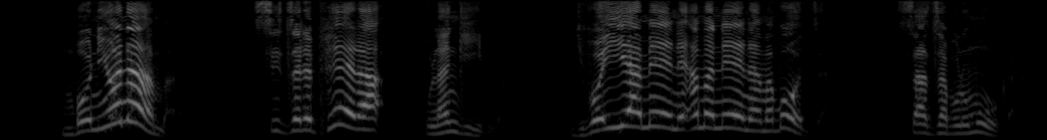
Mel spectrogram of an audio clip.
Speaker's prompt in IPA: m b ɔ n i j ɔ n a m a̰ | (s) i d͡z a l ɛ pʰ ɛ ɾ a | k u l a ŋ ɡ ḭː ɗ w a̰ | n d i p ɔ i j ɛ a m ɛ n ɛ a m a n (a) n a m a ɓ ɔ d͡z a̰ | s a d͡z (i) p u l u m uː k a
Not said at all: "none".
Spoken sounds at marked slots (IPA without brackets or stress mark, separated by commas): s, ɛ, a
